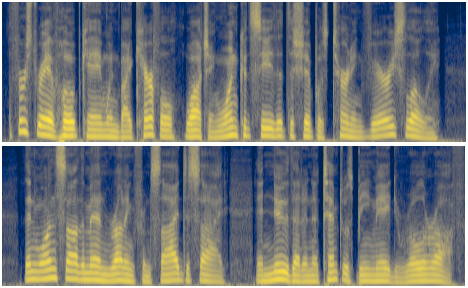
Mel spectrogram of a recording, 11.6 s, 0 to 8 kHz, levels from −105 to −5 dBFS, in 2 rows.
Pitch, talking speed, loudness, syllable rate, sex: 135 Hz, 215 wpm, -18 LUFS, 5.0 syllables/s, male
